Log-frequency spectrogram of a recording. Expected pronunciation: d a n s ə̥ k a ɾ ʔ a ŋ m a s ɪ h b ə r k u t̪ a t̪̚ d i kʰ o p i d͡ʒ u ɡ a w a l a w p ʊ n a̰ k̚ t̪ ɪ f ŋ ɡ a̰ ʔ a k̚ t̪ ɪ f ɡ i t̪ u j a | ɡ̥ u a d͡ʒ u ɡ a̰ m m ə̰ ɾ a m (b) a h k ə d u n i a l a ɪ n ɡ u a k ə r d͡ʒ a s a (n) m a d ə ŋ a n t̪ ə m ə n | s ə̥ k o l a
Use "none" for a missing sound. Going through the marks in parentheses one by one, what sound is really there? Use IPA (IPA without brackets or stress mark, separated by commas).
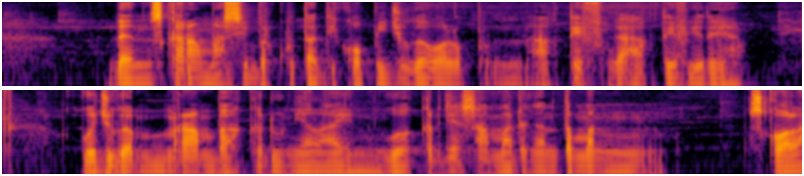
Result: b, none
